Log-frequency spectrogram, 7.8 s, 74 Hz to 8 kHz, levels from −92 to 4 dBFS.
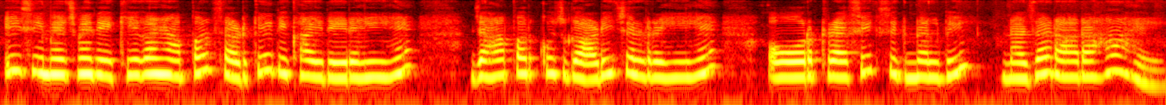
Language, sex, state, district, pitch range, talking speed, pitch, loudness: Hindi, female, Rajasthan, Jaipur, 255-300 Hz, 200 wpm, 275 Hz, -14 LUFS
